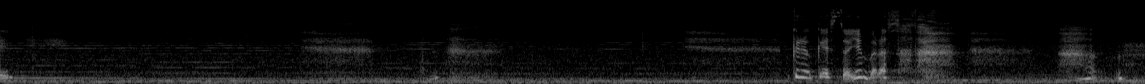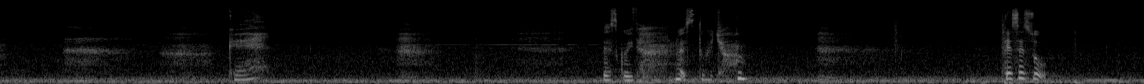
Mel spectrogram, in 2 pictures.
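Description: A young woman asks a quiet, halting question.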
